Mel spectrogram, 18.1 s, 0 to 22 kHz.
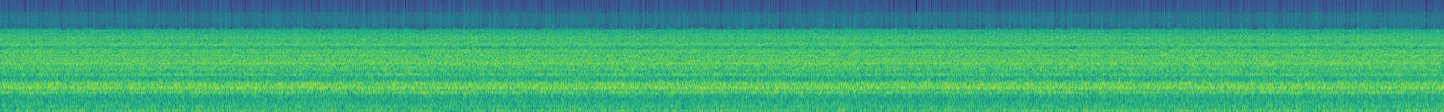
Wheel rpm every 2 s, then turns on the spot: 210, 210, 210, 210, 210, 210, 210, 210, 210.
none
